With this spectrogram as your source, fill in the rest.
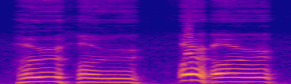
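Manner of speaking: loud high snorting ho ho; snorting laugh. Acted. Dim sidekick snorting at the victims, loud laugh. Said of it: "snorted Dog's Breath".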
